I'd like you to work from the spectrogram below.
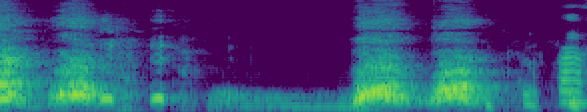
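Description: A dog barks loudly in a few short, sharp yaps mixed with a higher whining yip, in an uneven rhythm with brief gaps.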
